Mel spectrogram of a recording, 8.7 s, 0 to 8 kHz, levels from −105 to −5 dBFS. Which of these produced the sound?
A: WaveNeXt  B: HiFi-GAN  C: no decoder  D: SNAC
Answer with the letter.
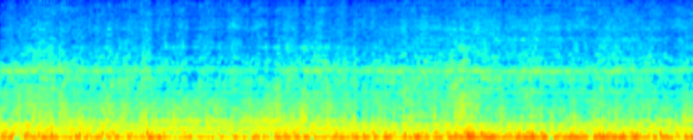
B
